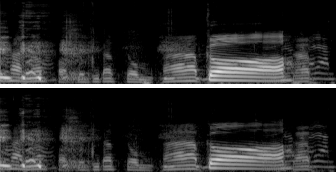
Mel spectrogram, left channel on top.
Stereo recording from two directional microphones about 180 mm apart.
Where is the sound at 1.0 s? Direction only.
70° left (ahead or behind).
